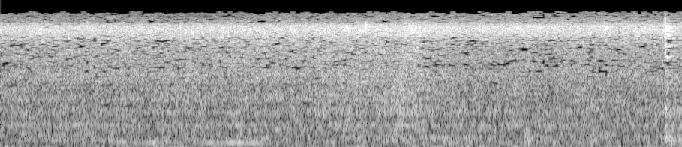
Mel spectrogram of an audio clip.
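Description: Chicken korma masala sizzling steadily as the chicken fries in ghee over a low flame, at the stage where the ghee has begun to separate from the masala. A short sharp click comes near the end.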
